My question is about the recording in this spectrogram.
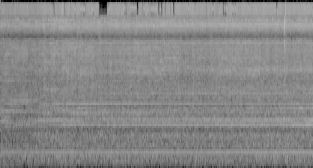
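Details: Walk-in freezer with ice buildup: the condensing unit starts once the thermostat opens the liquid line solenoid. A steady compressor hum with constant tone and fan rush, even and unbroken; running normally.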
